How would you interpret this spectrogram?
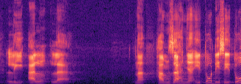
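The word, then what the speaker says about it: لئلا: Sebenarnya bacanya li'an la, berubah menjadi li'al la.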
